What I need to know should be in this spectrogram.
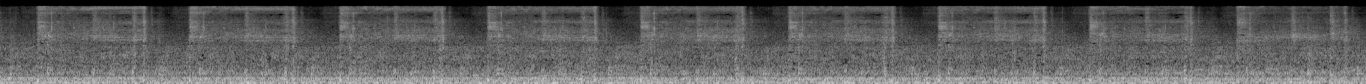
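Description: A conveyor belt machine runs with a steady mechanical whir.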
